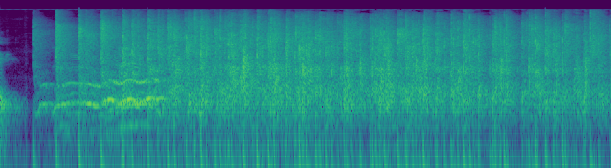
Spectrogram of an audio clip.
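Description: An audience applauding: many hands clapping densely and evenly, with a brief voice in the first second or so.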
